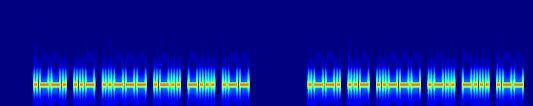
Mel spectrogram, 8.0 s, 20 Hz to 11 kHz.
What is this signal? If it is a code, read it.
Morse code, heard as a keyed tone, about 28 wpm, 700 Hz. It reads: PU2LBW PU2LBW
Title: DXCC-100 Call Signs - 6 Characters - Repeated 3x - 28wpm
